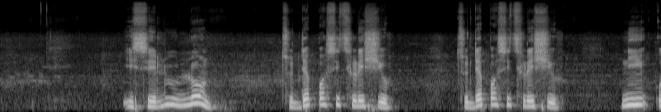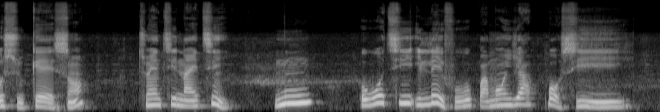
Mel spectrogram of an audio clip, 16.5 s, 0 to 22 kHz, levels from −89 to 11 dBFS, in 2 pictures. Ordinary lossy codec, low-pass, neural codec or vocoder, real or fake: none; 19.8 kHz; vocoder, 44.1 kHz, 128 mel bands every 512 samples, BigVGAN v2; fake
